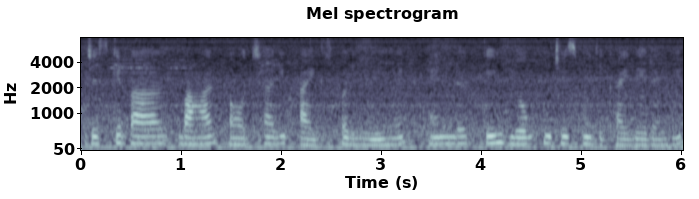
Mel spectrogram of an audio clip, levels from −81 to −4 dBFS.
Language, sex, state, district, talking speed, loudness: Hindi, female, Chhattisgarh, Raigarh, 200 wpm, -26 LUFS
